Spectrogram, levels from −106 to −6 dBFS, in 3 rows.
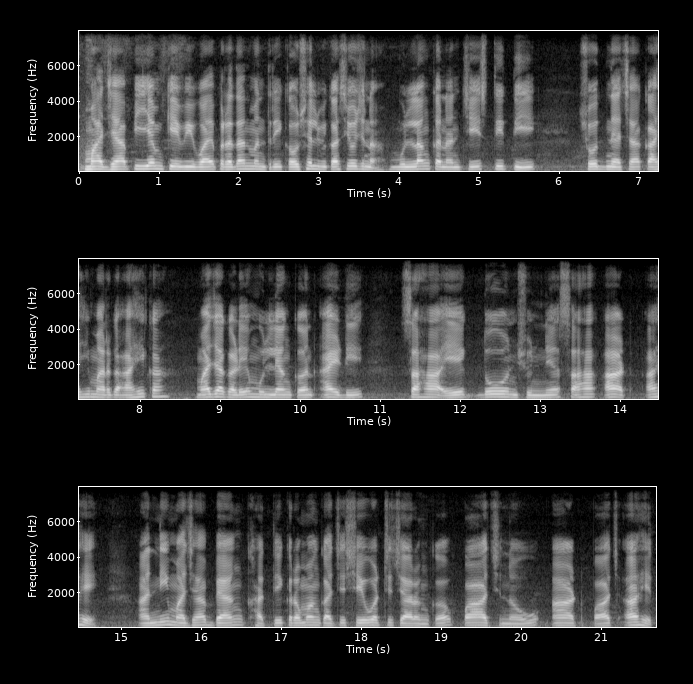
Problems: none marked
